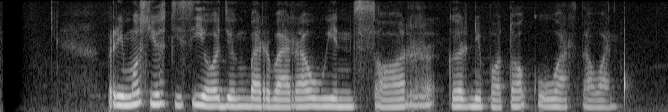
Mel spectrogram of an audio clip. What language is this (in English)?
Sundanese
